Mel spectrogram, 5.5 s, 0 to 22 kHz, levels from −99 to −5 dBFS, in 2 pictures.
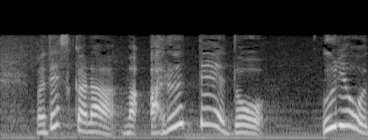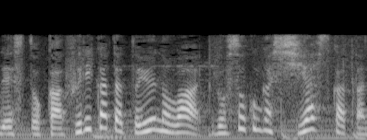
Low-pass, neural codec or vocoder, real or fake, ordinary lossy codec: none; none; real; none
